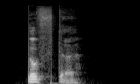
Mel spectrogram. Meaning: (adjective) good, great, sweet; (verb) inflection of duften: 1. first-person singular present 2. first/third-person singular subjunctive I 3. singular imperative
- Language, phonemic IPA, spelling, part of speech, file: German, /ˈdʊftə/, dufte, adjective / verb, De-dufte.oga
